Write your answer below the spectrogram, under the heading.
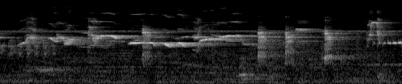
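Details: Male common iora in full voice calling to a female, giving quick repeated whistles and twittering notes, roughly three per second and unevenly spaced.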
